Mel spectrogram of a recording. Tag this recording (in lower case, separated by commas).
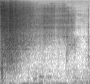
home sounds, frying (food)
